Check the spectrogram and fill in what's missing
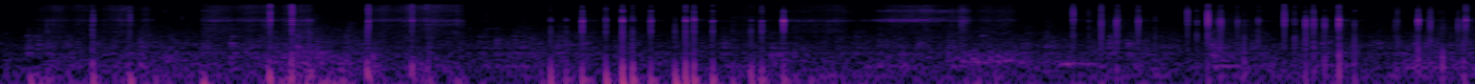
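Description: Long painted fingernails scratch and tap across the face and edge of a thin, round, light wooden disc. Quick, dry clicks and taps with almost no ring are mixed with soft, bright scratching and rustling against a low, quiet background. Brief bursts of denser scratching come and go throughout.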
